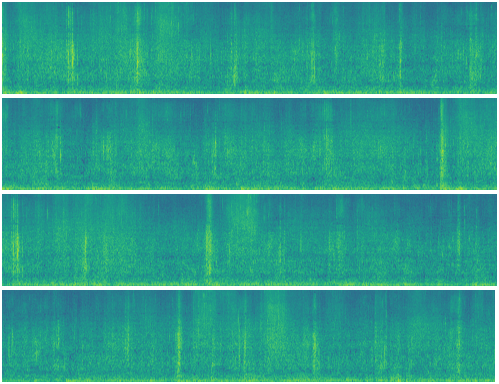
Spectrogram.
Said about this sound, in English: We leave you this week with a soundscape titled Voice from Below. Jonathan Storm got up close to record the big sounds of a small geyser in Yellowstone National Park.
